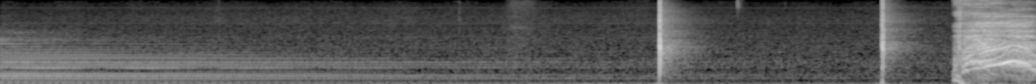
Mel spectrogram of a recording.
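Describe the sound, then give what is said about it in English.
A lingering musical tone fades out, then two sharp, crisp claps land about a second apart in a slow, deliberate rhythm, followed by a short burst of noise. “Slow clap.”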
